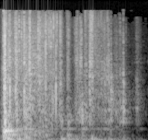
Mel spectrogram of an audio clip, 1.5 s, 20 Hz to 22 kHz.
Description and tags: Barrel Break 1
Breaking a single wooden barrel.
